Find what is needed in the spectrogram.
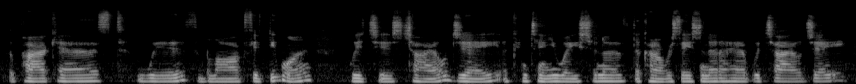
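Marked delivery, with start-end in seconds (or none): none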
